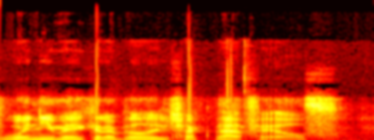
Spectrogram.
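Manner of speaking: ordinary talk, nothing marked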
